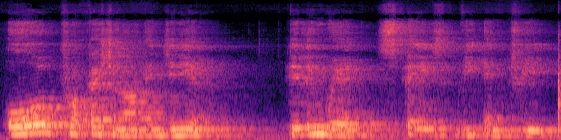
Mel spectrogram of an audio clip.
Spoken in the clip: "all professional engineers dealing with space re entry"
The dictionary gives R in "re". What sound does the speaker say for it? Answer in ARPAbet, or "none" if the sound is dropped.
W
